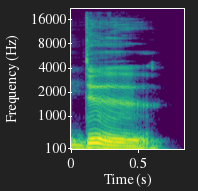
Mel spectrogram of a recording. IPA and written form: du (do)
